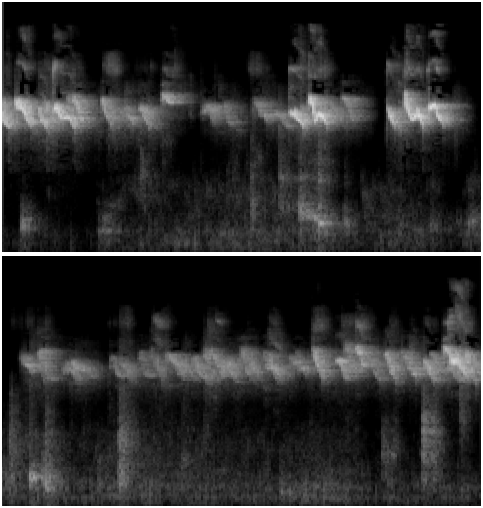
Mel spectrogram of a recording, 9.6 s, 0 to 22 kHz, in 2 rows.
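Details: Kept Oriental white-eye in song display, 26 November 2022, given a light supplement dose; bursts of very high, slurred twittering phrases, loud at first, then a long even chattering warble, with faint knocks and clicks behind.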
